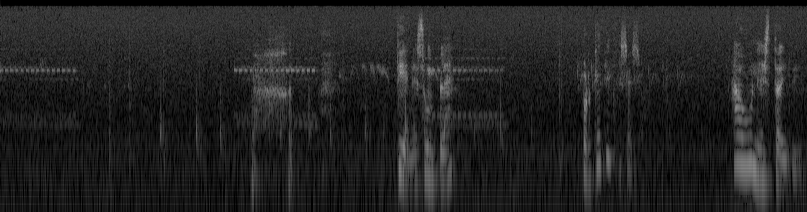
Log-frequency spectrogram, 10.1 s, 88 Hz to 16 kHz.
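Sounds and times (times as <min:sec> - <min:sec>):
telephone ringing with electronic warbling trill: 0:00.0 - 0:01.1, 0:02.9 - 0:06.4
speech: 0:05.0 - 0:05.8, 0:07.3 - 0:08.2, 0:09.2 - 0:10.0.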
